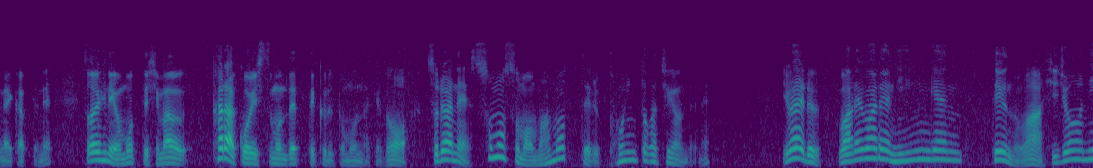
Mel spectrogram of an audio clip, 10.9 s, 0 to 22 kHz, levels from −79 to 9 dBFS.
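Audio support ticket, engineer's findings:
Speech sits well above a low room-noise floor, about 31 dB down, with content ending near 8 kHz as expected for a wideband Opus call path, and no defects found in the signal.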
